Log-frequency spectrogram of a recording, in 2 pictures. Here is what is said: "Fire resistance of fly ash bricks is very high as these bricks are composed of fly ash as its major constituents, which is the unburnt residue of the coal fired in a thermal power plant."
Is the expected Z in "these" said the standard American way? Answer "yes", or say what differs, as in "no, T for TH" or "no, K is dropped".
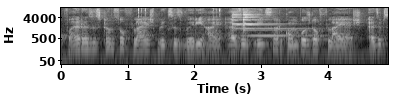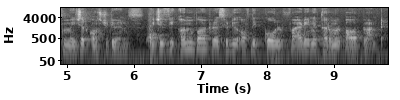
no, Z is dropped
